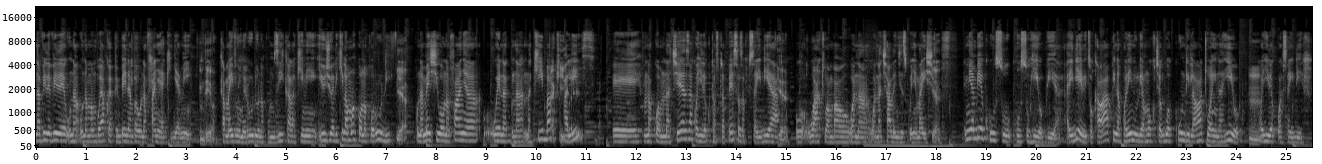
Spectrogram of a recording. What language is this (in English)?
Swahili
